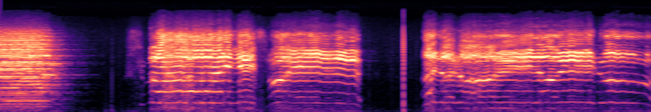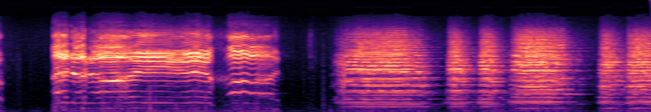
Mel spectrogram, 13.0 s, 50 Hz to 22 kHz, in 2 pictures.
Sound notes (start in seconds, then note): 1.7 speaking in foreign language; 9.9 orchestral music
